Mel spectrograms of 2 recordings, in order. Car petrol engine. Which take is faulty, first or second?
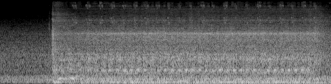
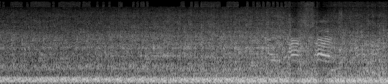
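first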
